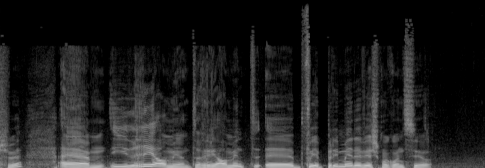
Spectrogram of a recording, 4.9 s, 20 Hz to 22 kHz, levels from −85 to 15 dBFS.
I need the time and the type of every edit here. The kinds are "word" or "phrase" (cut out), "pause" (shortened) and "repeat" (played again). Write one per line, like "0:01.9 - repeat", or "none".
none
